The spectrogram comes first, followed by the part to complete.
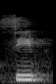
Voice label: "cib", Silabas

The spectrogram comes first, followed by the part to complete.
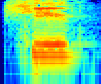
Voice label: "gid", Silabas

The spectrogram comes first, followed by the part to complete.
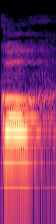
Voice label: "coj", Silabas

